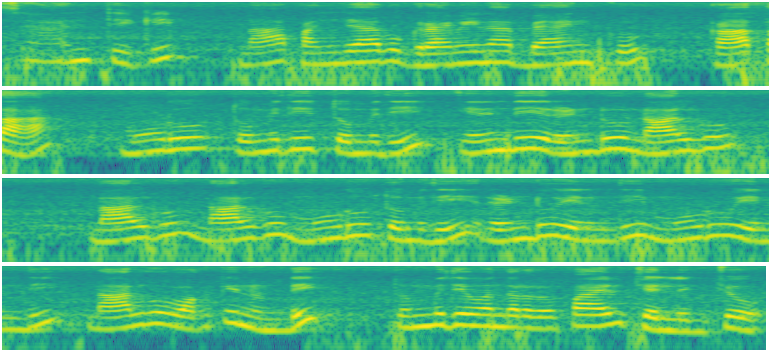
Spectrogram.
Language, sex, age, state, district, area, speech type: Telugu, male, 45-60, Andhra Pradesh, Visakhapatnam, urban, read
